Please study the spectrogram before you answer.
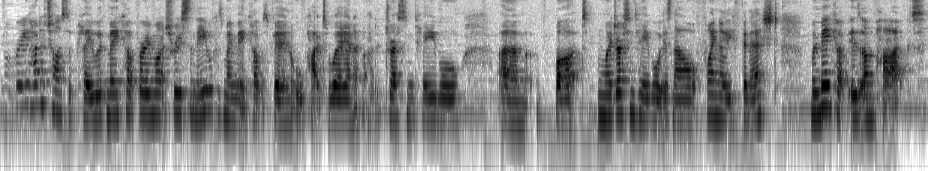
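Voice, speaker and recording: Her voice sits at a medium pitch, even in tone and at a normal speed, over soft background music. Perched on her bed, the young beauty vlogger chats and wanders a bit off topic while doing her makeup for a casual get-ready-with-me tutorial.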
